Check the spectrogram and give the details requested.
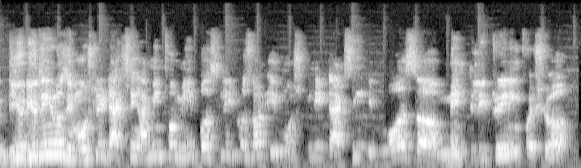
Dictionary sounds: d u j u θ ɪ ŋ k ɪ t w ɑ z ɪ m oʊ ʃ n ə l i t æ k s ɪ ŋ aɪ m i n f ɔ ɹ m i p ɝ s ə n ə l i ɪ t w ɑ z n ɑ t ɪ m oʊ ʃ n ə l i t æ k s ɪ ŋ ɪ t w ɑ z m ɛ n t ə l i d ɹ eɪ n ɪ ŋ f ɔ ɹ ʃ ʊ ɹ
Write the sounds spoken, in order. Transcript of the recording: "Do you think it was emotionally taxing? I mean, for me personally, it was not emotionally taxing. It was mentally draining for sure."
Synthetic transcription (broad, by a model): d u j u t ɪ ŋ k ɪ t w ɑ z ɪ m oʊ ʃ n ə l i t æ k s ɪ ŋ aɪ m i n f ɔ ɹ m i p ɝ s ə n ə l i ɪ t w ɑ z n ɑ t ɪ m oʊ ʃ n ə l i t æ k s ɪ ŋ ɪ t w ɑ z m ɛ n t ə l i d ɹ eɪ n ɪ ŋ f ɔ ɹ ʃ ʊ ɹ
